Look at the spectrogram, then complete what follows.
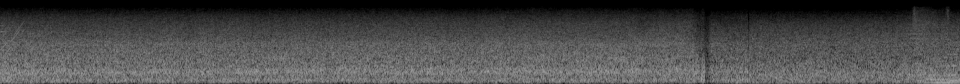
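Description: Whitewater rushing over rocks in a mountain stream, a steady even rush with a brief drop about seven seconds in. Music comes in near the end.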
